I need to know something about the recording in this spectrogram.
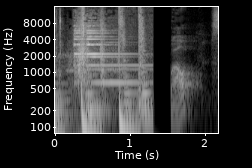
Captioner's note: bell dinging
